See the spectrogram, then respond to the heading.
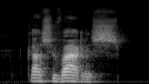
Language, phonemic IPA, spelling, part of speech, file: Dutch, /ˌkazyˈwarɪs/, kasuaris, noun, Nl-kasuaris.ogg
- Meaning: cassowary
